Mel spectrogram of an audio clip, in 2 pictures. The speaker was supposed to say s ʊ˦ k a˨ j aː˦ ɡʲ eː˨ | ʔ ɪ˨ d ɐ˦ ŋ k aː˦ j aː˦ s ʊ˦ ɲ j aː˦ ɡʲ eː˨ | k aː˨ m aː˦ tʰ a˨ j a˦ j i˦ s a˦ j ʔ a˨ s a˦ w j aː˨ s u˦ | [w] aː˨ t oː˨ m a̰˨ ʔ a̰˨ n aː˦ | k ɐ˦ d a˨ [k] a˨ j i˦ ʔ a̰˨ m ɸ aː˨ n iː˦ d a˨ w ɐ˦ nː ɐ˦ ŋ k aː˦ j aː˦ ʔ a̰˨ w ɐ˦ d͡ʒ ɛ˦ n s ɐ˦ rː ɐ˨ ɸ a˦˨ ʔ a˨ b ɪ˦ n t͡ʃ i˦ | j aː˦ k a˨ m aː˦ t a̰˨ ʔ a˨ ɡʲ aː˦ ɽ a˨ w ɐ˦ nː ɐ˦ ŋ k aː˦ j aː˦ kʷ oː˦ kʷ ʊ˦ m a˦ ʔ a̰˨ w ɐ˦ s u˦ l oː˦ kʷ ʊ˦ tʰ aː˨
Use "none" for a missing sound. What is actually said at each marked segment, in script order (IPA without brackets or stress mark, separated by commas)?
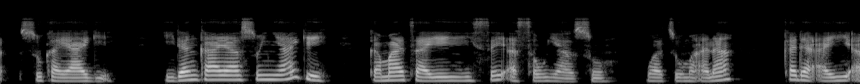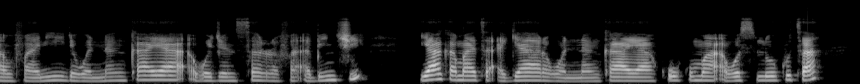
w, ʔ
